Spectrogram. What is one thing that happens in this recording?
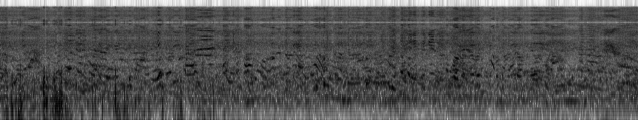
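Swimmers splash in the water.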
